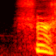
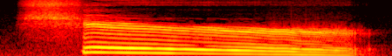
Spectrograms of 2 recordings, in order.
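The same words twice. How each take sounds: First: The word is said quickly and smoothly. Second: The word is drawn out very slowly. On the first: "Now in fluency you can say" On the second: "Let me say this sound in slow motion"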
